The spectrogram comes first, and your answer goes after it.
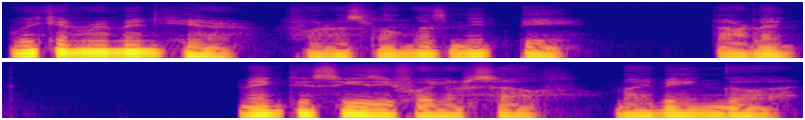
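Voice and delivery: ordinary talk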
